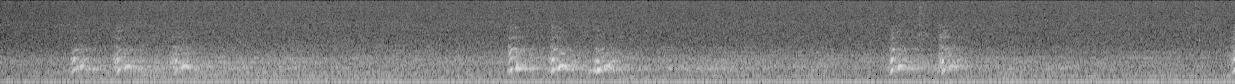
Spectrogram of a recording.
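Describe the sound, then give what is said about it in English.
Distant dogs bark at night in short clustered bursts, three volleys of two or three barks each, faint and far off over a steady low background hum with no talking. “Night distant dogs bark, crickets, parents, owl screech, car passing”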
